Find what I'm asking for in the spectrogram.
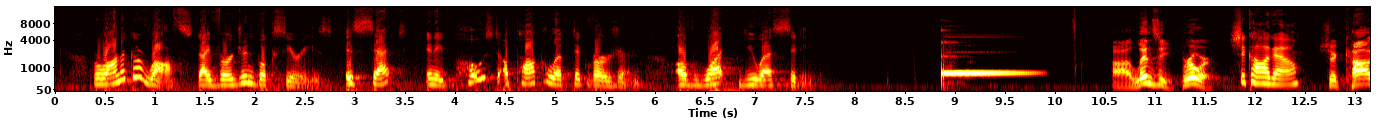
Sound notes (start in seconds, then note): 8.8 bell ring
